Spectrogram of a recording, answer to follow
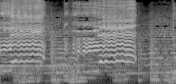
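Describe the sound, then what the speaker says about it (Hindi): Goat bleating in repeated wavering cries, close and fairly loud, with short pauses between calls and no talk over them. "तुम चाहे जितनी भी मिमिया लो,"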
